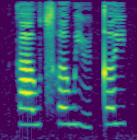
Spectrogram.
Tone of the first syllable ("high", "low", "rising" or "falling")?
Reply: high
